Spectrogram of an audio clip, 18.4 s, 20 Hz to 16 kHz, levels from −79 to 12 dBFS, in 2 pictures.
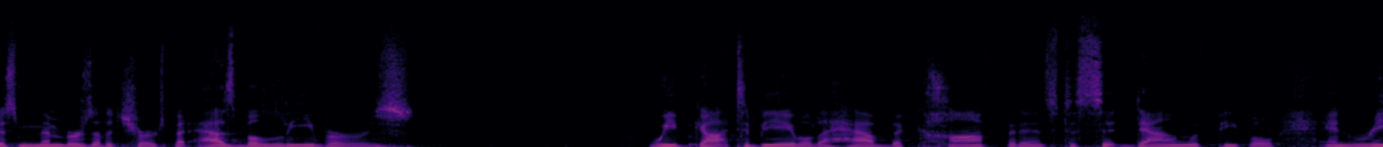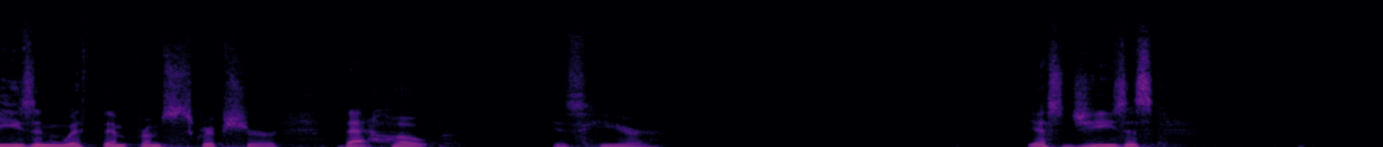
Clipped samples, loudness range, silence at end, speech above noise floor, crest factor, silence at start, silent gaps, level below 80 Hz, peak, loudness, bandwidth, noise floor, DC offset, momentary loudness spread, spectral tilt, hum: under 0.1%; 10 LU; 1.3 s; 37 dB; 20 dB; 0 s; none; -68 dBFS; -24 dBFS; -43 LUFS; 16 kHz; -79 dBFS; under 0.1%; 11 LU; -5 dB/octave; none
